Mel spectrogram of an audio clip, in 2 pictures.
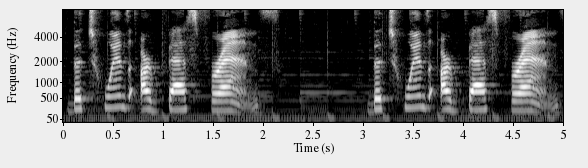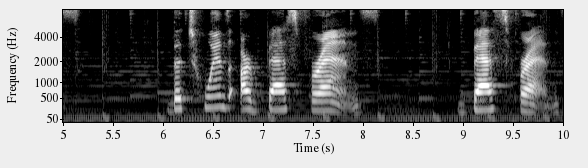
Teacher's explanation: We drop the T in best.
